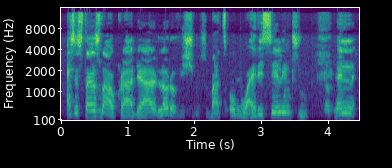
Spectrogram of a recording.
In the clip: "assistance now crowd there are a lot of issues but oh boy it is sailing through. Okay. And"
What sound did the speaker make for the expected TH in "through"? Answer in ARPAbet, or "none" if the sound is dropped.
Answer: T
